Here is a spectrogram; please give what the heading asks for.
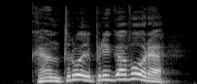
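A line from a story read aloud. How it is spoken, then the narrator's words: Shout. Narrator (Russian): крикнул он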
